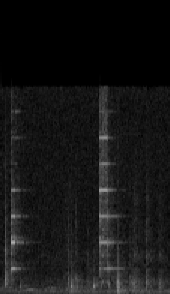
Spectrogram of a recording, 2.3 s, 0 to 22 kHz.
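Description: S160 toy drone's remote controller giving two short, high-pitched electronic beeps about a second apart as it is switched on and pairs (binds) with the drone. A few faint handling clicks come between the beeps.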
